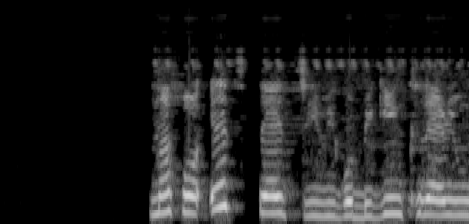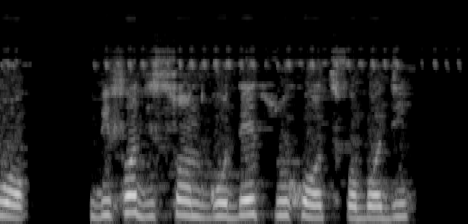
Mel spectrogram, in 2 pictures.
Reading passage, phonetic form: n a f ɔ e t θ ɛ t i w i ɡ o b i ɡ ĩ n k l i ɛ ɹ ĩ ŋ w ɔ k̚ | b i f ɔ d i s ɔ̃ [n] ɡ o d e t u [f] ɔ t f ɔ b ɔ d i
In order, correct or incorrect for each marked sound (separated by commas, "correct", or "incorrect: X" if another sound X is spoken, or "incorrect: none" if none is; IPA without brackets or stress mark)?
correct, incorrect: h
